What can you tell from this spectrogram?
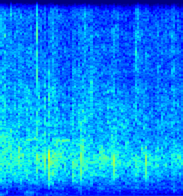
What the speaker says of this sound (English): Shall we give them another hand of applause?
